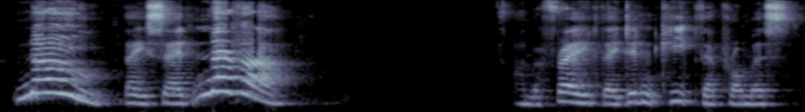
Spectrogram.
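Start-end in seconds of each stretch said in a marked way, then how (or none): 0.1-0.8 high, louder no from the people; eager crowd reply. Acted. The people answer Joshua. 1.5-2.2 eager crowd reply. Acted. The people answer Joshua.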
